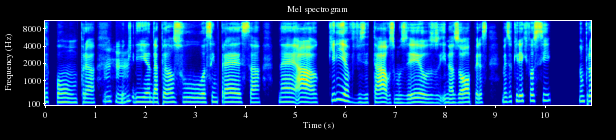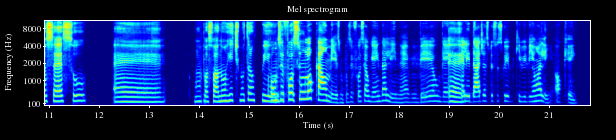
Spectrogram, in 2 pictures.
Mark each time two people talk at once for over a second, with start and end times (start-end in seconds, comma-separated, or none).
none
